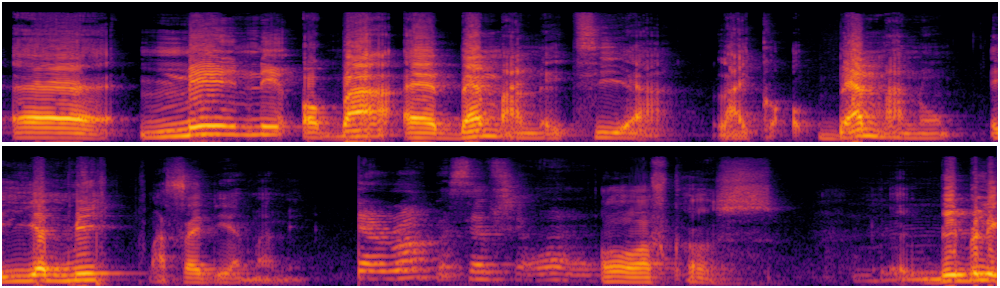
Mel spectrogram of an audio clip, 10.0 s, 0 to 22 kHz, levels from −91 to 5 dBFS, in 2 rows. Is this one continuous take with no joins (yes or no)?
no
